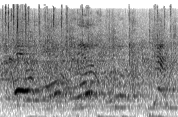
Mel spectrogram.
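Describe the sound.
An audience claps in a steady, dense patter that carries on for a couple of seconds, with scattered voices and murmurs mixed into the applause.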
